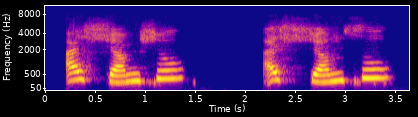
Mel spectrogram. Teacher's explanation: शमसी दोनों हालतों में लाम का इदगाम होता है। इसको इदगाम शमसी कहते हैं।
